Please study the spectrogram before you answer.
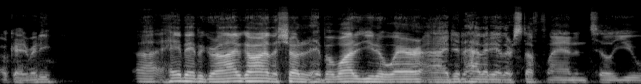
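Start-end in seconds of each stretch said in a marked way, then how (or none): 1.6-6.4 low-pitched, nerdy, flirtatious voice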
